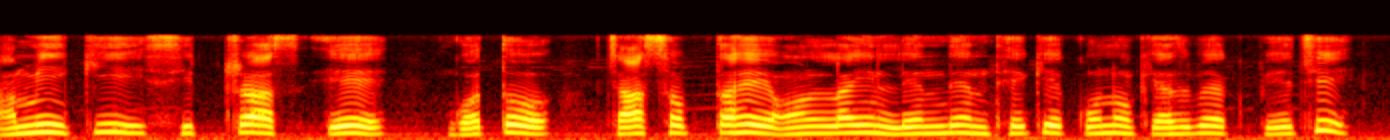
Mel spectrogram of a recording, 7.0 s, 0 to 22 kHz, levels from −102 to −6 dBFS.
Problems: none marked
